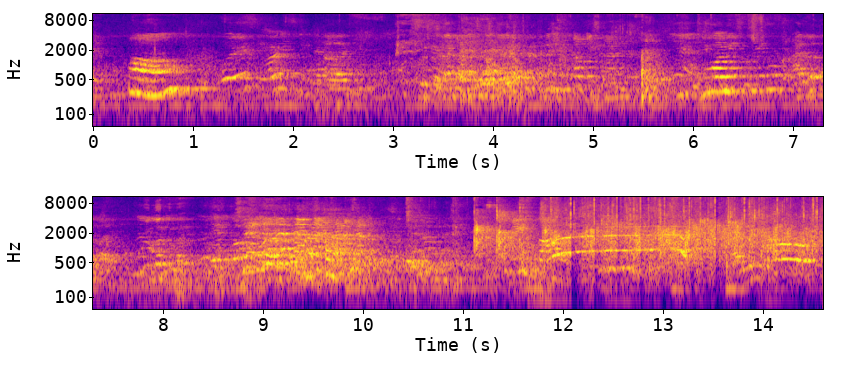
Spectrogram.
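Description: A young woman speaks calmly into a microphone, heard through loudspeakers in an echoing hall.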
